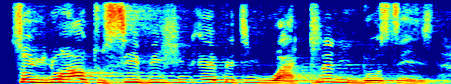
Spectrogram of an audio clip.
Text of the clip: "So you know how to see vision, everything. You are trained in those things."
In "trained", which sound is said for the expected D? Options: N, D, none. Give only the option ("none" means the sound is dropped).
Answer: none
